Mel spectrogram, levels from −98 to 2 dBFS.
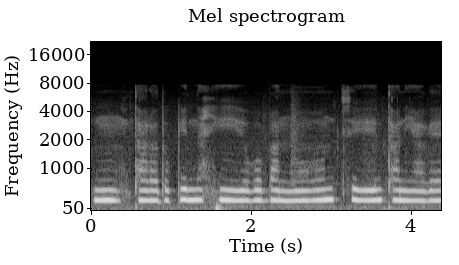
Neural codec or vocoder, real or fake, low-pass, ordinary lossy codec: none; real; none; none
